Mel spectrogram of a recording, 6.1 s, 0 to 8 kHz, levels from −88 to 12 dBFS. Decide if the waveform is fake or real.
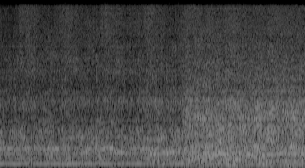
fake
